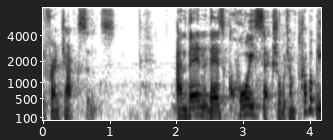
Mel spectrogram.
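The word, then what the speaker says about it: quoisexual: aroused by dodgy french accents and then there's koisexual which i'm probably mispronouncing q-u-o-i quoi sexual which is when you don't identify with any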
